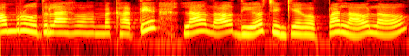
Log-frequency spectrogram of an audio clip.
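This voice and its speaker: Squeaky and extremely high in pitch, a woman rattles along at a very fast pace in a cartoonish character voice. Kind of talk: rustic comic cartoon dialogue. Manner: loud, quarrelsome.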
